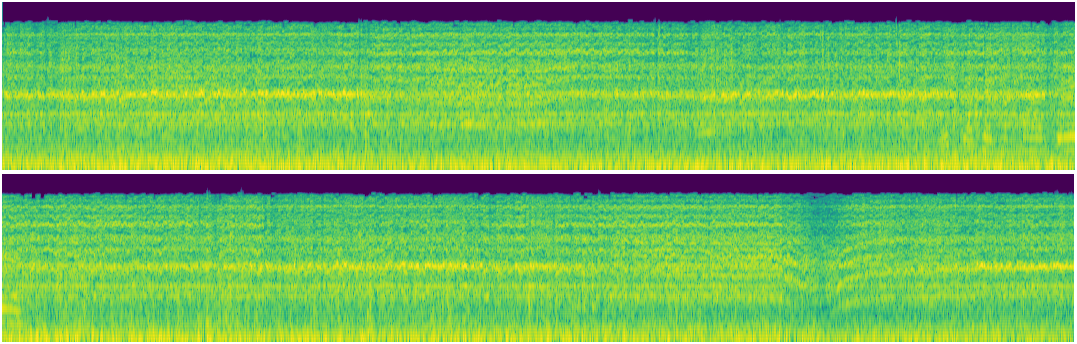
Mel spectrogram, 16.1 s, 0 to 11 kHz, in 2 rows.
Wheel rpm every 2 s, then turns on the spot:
220, 220, 220, 230, 220, 220, 200, 180.
none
